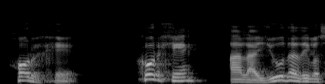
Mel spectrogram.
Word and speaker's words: Jorge: Jorge, a pronunciação Jorge, né, como se fosse a J, como se fosse a pronunciação do H, do inglês. Jorge.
